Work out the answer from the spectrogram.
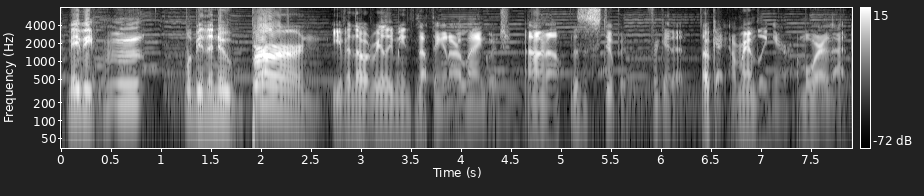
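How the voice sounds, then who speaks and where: A man's voice: medium pitch, a little fast, sharp tone, soft background music. A man voicing a grumpy, bossy teenage male alien troll who rants and swears in exasperation. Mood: exasperated.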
